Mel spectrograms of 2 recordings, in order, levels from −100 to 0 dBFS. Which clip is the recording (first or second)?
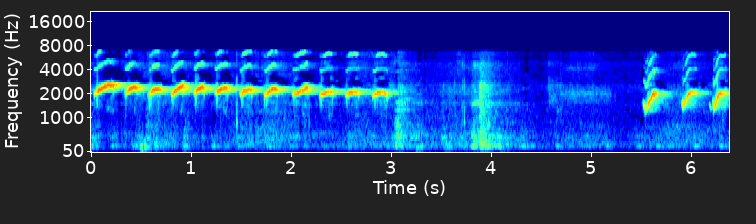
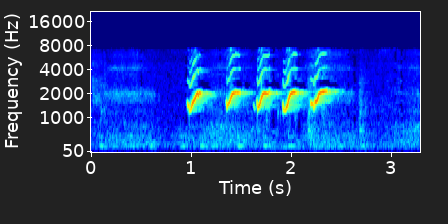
second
